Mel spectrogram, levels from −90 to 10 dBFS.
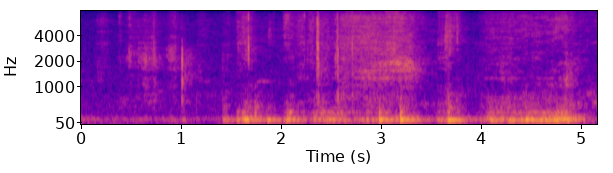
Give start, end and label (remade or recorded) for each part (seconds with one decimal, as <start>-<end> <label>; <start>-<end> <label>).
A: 0.0-3.6 recorded; 3.6-5.2 remade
